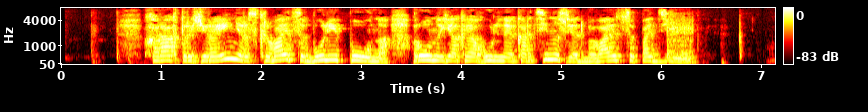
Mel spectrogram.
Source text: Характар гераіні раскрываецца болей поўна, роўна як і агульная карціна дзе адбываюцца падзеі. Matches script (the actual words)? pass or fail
pass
